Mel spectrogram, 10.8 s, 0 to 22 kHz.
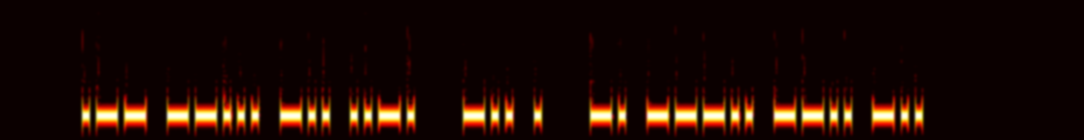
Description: Morse code, heard as a keyed tone, about 17 wpm, 700 Hz. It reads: W7DF DE N8ZD
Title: USA Callsign DE Callsign - 4 Characters - 17wpm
